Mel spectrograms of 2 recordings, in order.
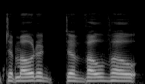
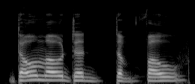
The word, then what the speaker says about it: Domodedovo: This was a departure from Domodedovo Airport. Wow, I pronounced that wrong. Domodedovo.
